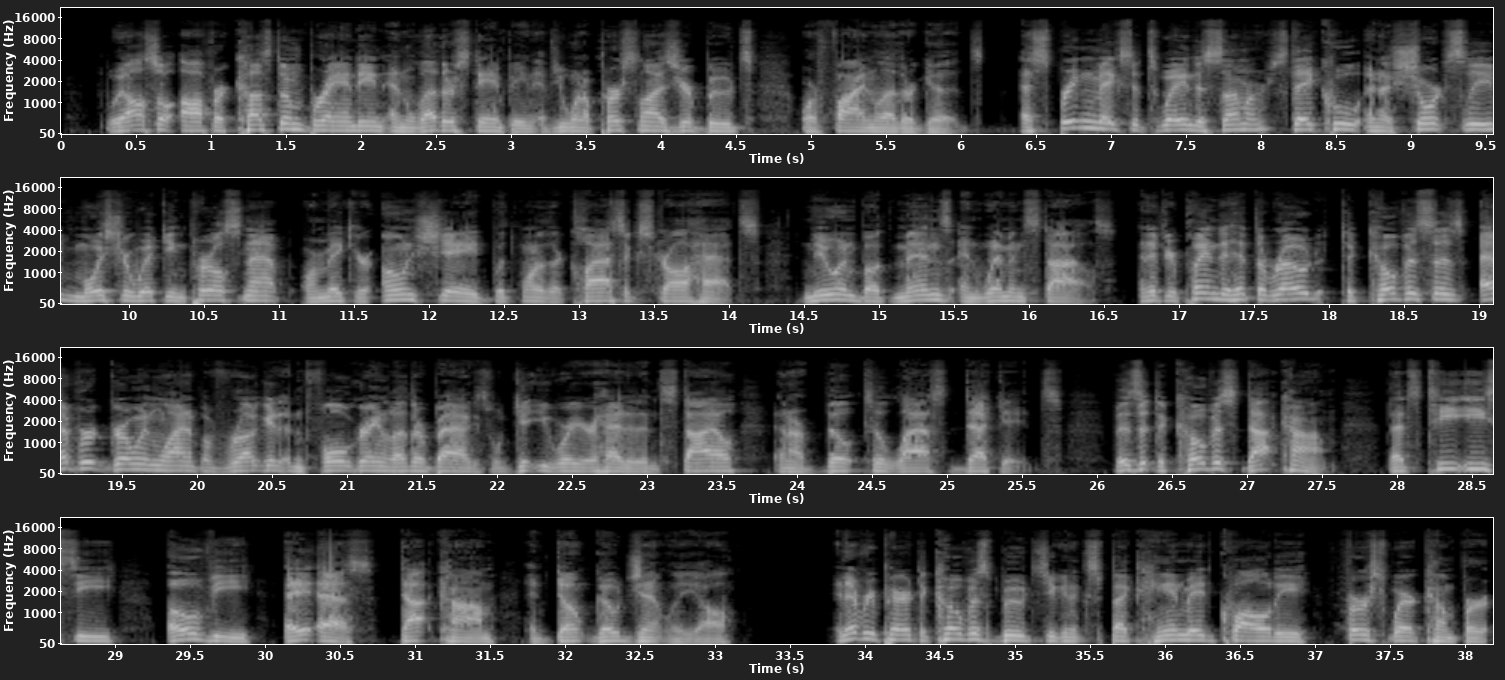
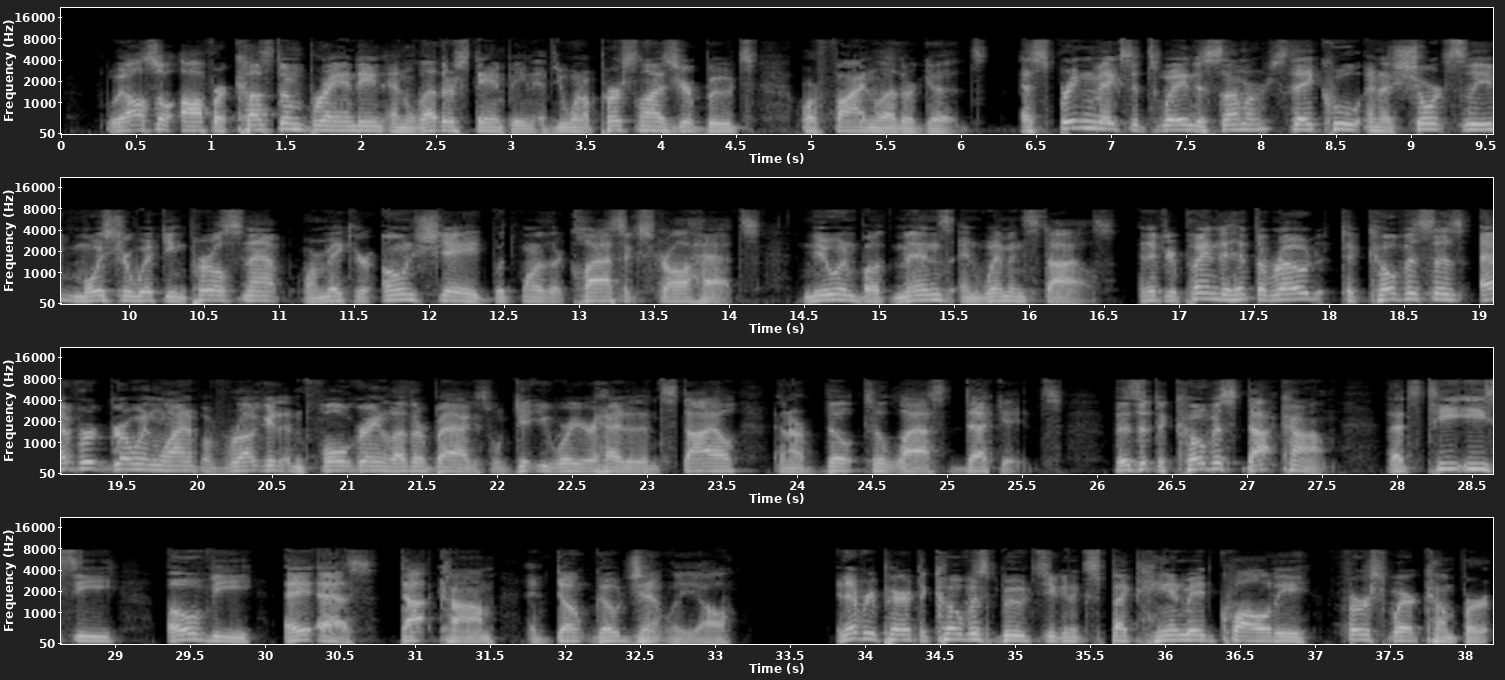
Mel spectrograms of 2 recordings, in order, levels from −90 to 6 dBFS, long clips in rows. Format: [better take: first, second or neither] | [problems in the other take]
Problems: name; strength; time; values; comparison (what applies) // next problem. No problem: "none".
first | garbled, watery; badly; nothing above 7.5 kHz; slightly in the first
